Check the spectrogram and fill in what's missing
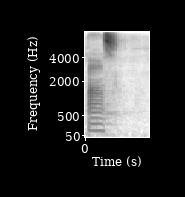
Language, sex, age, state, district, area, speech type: Assamese, male, 18-30, Assam, Tinsukia, rural, read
